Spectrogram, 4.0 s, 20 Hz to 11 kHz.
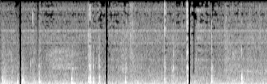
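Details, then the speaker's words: FrSky Futaba 2.4GHz transmitter module in binding mode on a test bench; the voltage meter needle fluctuates so hard it makes faint, uneven ticks every quarter to half second; module fault. "See the needle fluctuating, bouncing. In fact, it's bouncing so hard you can hear it tapping."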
